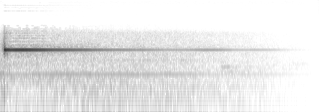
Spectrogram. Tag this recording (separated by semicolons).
hit; metal; percussion; one-shot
